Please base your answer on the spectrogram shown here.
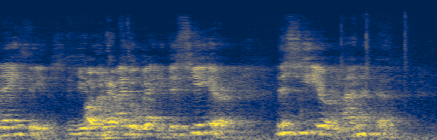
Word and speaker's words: Hanukkah: this year this year Hanukkah or you might pronounce it chanuka comes on Thanksgiving it's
